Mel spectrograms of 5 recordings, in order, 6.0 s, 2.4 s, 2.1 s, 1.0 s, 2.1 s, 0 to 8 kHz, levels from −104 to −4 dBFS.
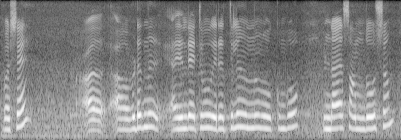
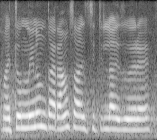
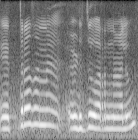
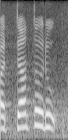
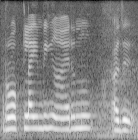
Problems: background sounds at intervals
